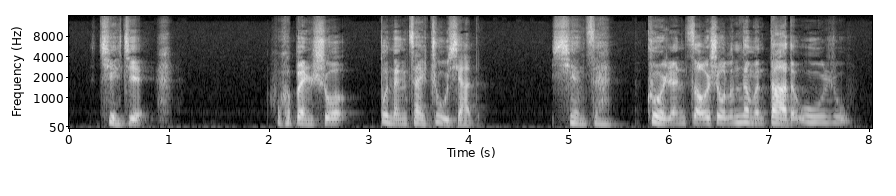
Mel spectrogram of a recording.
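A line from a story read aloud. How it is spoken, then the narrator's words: Panicked, crying. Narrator (Chinese): 风三娘慌慌张张的……哭着说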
